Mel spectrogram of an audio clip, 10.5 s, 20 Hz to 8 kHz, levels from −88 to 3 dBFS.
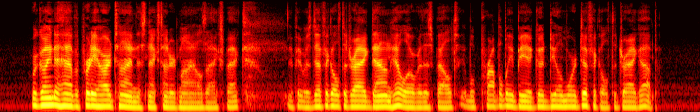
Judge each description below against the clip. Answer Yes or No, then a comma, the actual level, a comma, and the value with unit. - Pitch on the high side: No, low, 110 Hz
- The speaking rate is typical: No, fast, 210 wpm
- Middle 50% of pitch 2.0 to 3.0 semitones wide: Yes, narrow, 2.6 semitones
